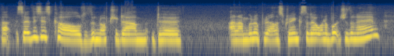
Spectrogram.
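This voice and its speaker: With an English accent, a woman talks fairly fast at fairly high pitch. Noticeable background noise runs underneath. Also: ordinary pitch variation, very even loudness. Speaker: travel vlogger. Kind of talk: casual vlog narration.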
